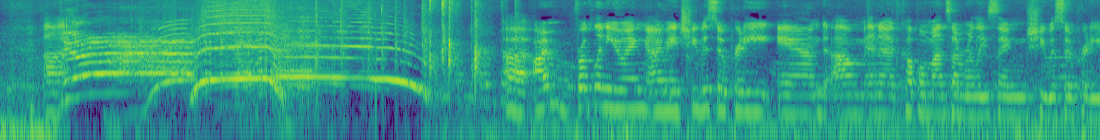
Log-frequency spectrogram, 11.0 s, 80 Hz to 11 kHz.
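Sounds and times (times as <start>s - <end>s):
people whooping: 0.6s - 4.7s.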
